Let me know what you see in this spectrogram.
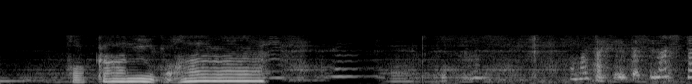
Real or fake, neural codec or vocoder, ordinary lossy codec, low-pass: fake; codec, 24 kHz, 1 kbps, SNAC; AAC, 16 kbps; 7.2 kHz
